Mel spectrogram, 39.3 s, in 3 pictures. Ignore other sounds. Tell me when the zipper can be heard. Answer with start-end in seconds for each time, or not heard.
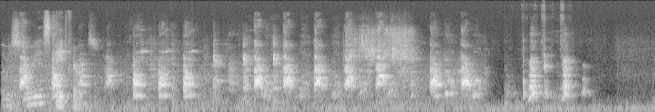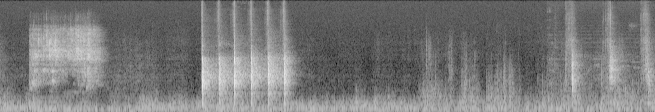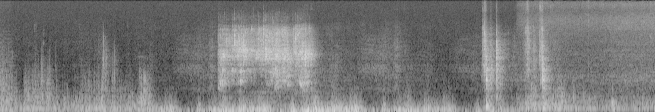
not heard.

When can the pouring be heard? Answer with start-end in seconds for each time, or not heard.
6.8-8.3, 13.7-15.1, 30.5-32.5.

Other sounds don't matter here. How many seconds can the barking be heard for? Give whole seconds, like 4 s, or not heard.
12 s.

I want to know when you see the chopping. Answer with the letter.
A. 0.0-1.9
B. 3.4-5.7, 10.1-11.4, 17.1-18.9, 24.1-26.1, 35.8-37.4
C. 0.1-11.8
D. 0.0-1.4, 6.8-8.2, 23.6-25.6
B.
